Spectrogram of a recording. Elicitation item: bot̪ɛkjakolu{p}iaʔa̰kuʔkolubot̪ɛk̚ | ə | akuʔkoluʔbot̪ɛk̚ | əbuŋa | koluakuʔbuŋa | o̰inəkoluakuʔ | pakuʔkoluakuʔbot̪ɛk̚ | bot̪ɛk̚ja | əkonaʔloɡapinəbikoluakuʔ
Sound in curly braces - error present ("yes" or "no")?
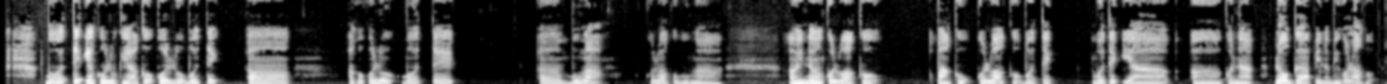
yes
